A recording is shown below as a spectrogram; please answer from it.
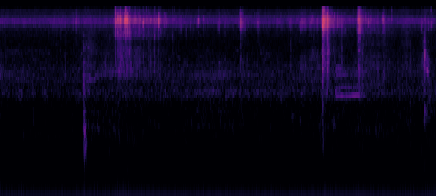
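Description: Faint scraping and rustling of a bare hand raking through loose, crumbly garden soil, with a few soft clicks: a short burst about a second in and a couple more just after three seconds.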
